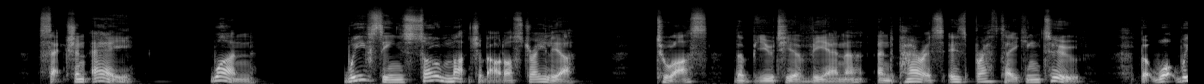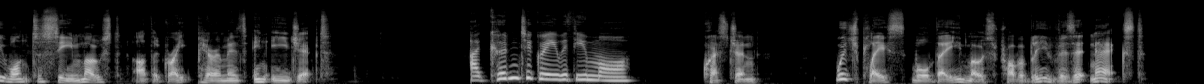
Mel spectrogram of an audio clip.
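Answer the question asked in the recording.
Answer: The Great Pyramids in Egypt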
